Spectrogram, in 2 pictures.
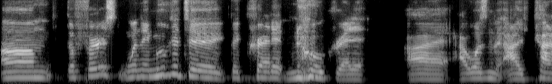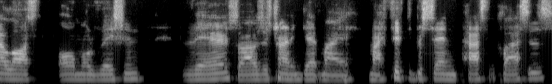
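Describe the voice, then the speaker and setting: A man speaks in a plain, everyday voice, fairly high for a man, with ordinary pitch variation at a moderate pace, the sound dry and close with no echo over a quiet background. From Alberta, Canada (Cochrane). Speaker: university student athlete. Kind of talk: interview.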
